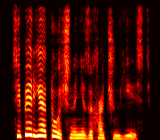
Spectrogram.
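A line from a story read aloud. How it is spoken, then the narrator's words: Heavy sigh. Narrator (Russian): Дерек тяжело вздохнул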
